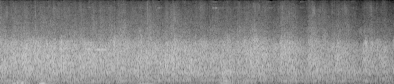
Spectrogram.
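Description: Sustained applause from a crowd at a school district retirement celebration, steady and dense clapping filling the room for the whole stretch with no voices standing out.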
